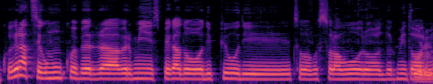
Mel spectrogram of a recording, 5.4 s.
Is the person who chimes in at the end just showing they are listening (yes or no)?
yes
